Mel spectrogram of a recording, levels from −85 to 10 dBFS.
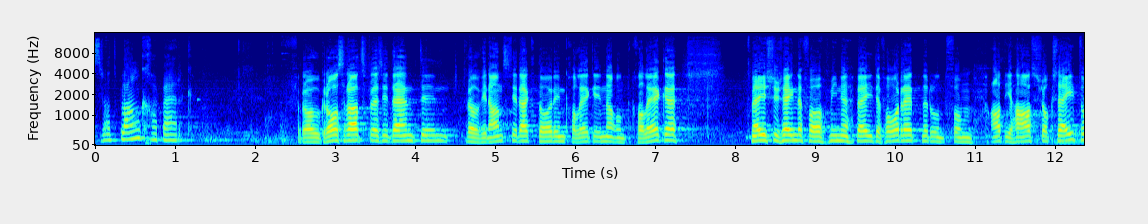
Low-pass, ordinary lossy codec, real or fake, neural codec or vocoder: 14.4 kHz; none; real; none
